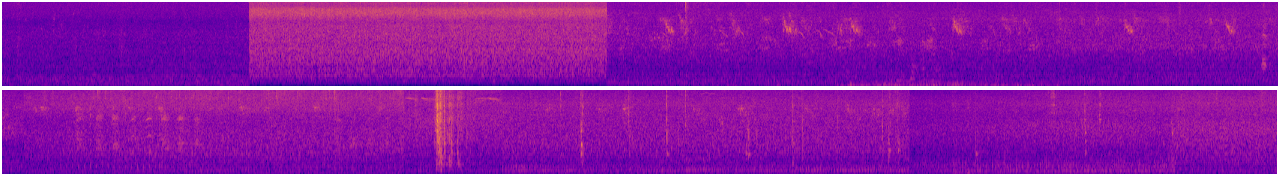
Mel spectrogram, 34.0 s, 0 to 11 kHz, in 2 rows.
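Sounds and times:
small birds chirping: 0:06.8 - 0:29.2
firewood thrown onto ground: 0:22.8 - 0:23.3.

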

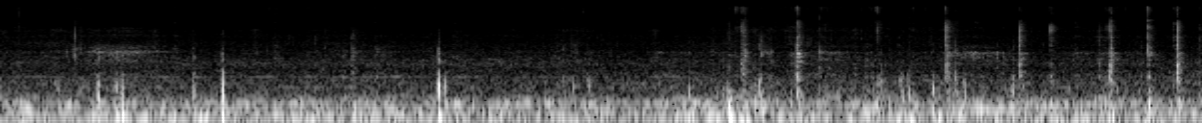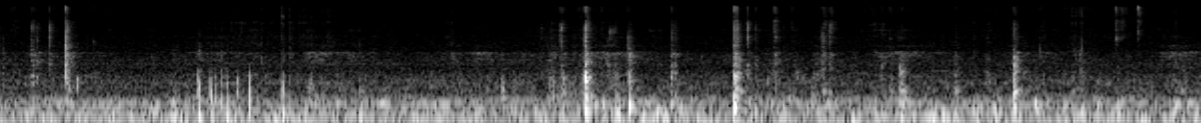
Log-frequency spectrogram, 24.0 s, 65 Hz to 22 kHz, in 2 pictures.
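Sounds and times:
low steady hum: 0:00.0 - 0:24.0
kitten claws scratching fabric: 0:07.1 - 0:13.2, 0:16.4 - 0:23.5.

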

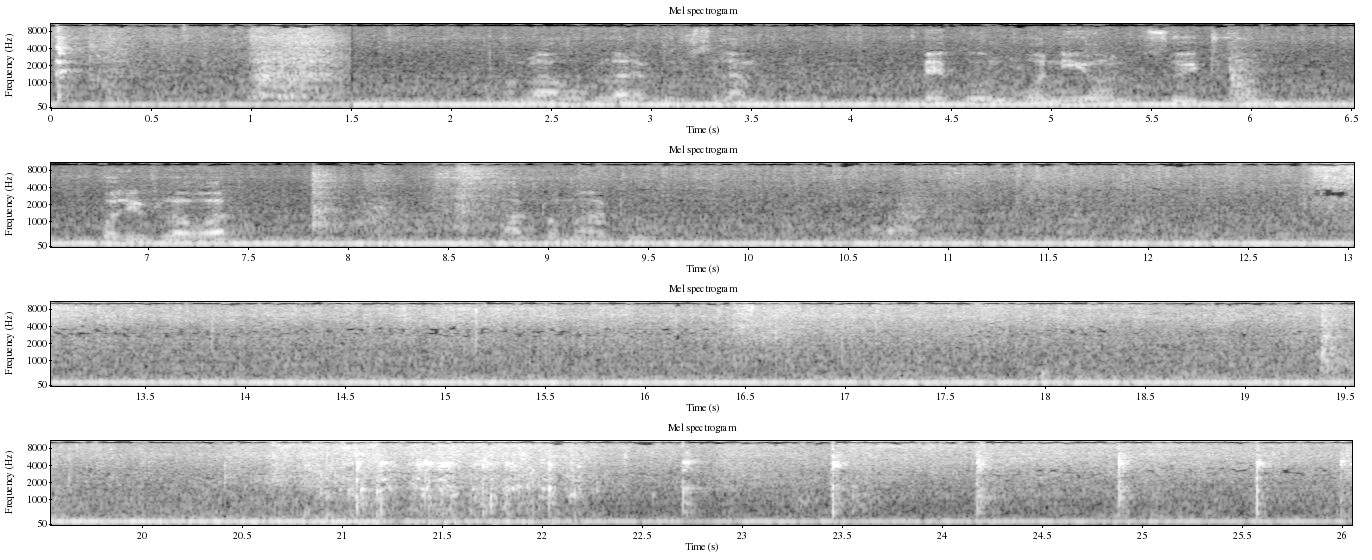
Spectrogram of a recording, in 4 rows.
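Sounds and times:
metal spoon scraping a wok: 0:00.0 - 0:01.5, 0:20.7 - 0:26.0
oil sizzling in a wok: 0:00.0 - 0:04.4, 0:08.3 - 0:26.0.

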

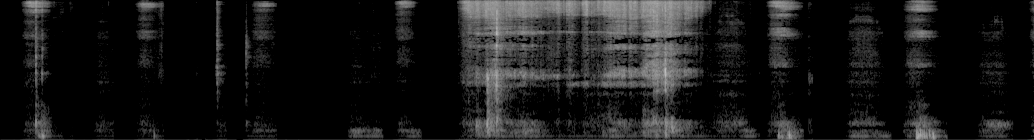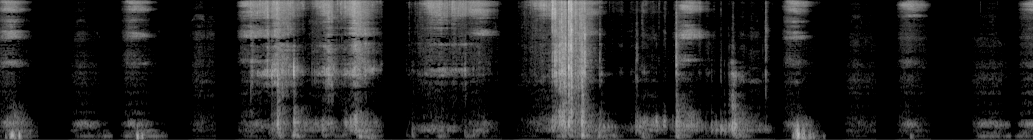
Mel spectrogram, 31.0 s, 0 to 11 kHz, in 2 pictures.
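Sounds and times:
plastic packaging crinkling: 0:23.6 - 0:24.4.

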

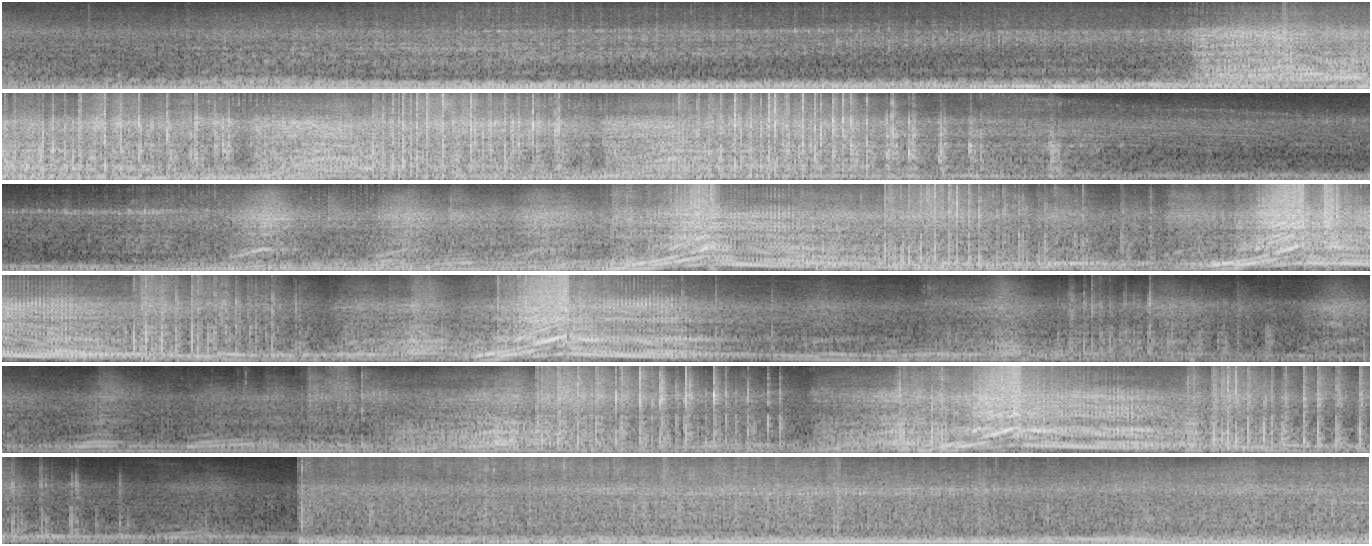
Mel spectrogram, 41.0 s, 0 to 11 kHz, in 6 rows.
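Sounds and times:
sports car engine idling and revving: 0:00.0 - 0:41.0
exhaust crackles and pops: 0:06.0 - 0:12.3, 0:18.0 - 0:20.3, 0:21.1 - 0:22.2, 0:25.6 - 0:27.0, 0:28.8 - 0:32.5, 0:33.2 - 0:35.0, 0:35.6 - 0:41.0.

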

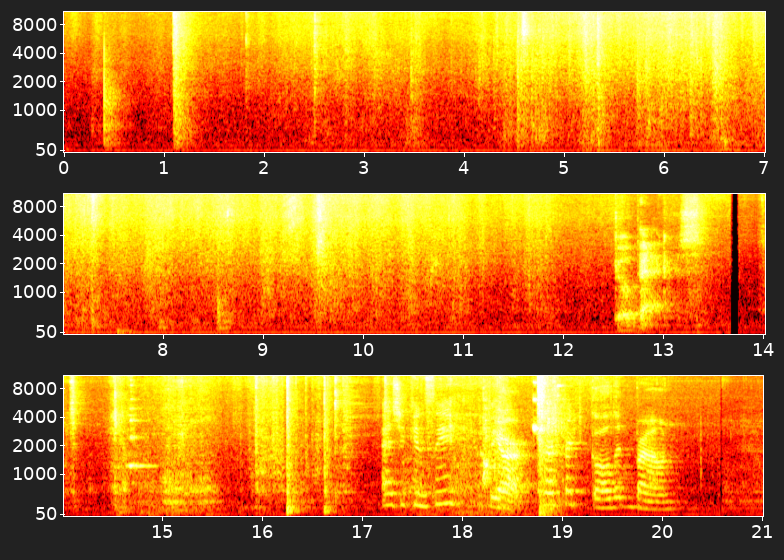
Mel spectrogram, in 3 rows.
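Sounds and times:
clothing rustling: 0:02.0 - 0:12.1.

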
